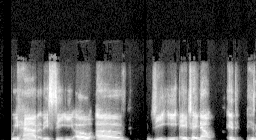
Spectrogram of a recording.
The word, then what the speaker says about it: GEHA: So it's GEHA. GEHA is the way we say it.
